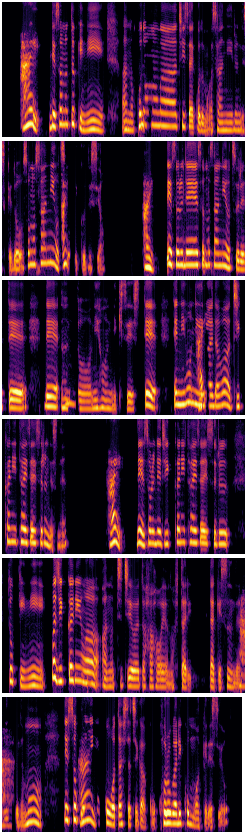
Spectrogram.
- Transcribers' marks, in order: none
- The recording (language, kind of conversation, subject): Japanese, advice, 旅行中に不安やストレスを感じたとき、どうすれば落ち着けますか？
